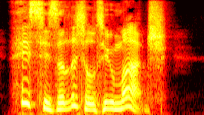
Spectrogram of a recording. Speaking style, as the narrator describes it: said I, laughing

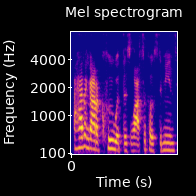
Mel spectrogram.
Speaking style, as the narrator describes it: he said

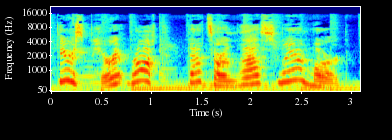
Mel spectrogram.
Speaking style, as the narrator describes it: cried Molly

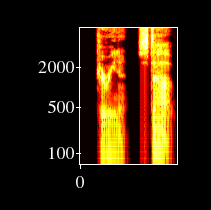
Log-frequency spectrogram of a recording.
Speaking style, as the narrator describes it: Delia begged

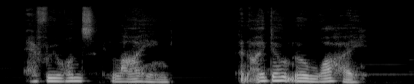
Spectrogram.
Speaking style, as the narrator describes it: After a long silence, he said softly, barely more than a whisper

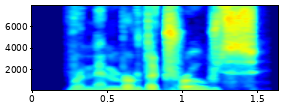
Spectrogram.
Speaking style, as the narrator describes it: hissed urgently

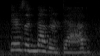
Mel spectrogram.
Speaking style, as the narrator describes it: cried Jill

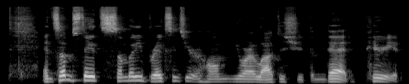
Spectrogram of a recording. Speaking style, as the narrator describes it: said Daly

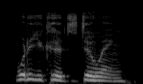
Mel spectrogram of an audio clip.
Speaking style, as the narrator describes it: one man growled to them

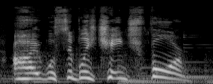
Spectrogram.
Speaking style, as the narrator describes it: cried

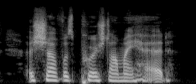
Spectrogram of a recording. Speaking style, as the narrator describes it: He groans

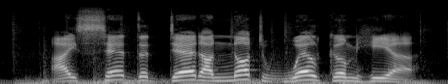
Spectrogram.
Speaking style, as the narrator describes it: boomed Alawi

